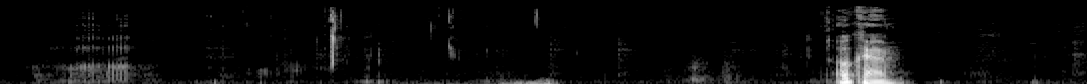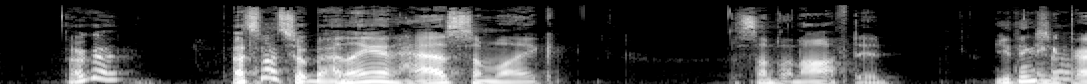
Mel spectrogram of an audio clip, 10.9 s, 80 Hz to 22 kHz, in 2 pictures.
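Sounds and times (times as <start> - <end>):
person sipping beer: 0.2 - 2.9
speech: 4.2 - 4.6, 5.8 - 8.3, 9.1 - 10.8.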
